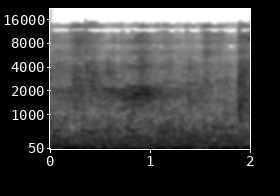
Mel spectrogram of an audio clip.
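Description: Faint bird calls over a steady low rumble, with a single sharp click near the end.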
